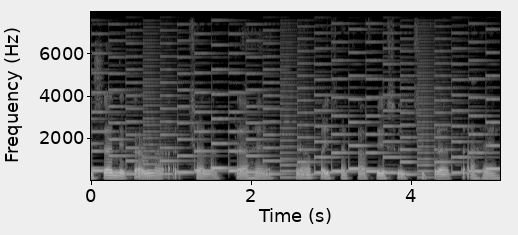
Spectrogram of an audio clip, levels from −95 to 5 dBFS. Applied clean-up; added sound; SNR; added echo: none; Ringtone; 3 dB; none.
